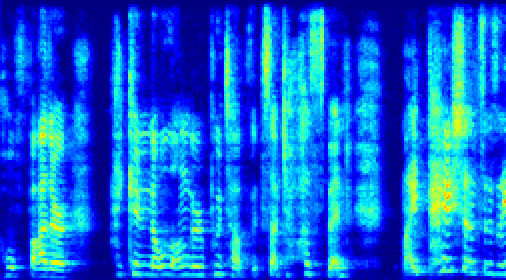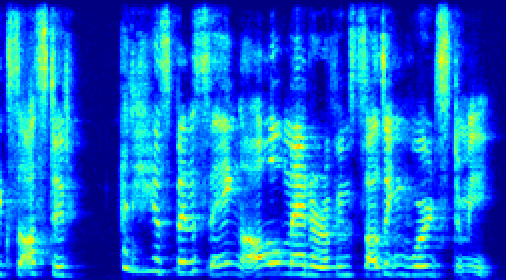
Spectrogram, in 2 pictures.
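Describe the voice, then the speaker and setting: Woman as a high-voiced, indignant young wife. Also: lively intonation, measured pace. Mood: aggrieved complaint. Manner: dramatic, scolding, aggrieved. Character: scheming young wife playing the indignant victim. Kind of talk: audio play of classic stage comedy.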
